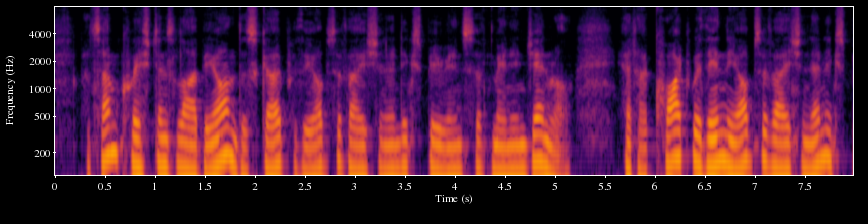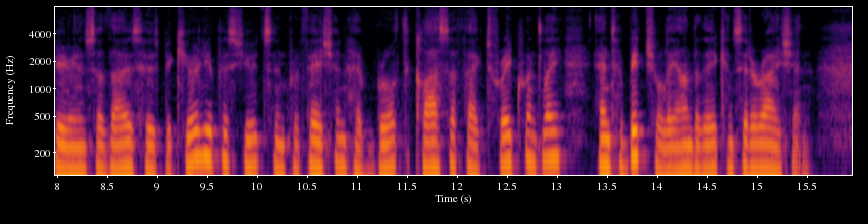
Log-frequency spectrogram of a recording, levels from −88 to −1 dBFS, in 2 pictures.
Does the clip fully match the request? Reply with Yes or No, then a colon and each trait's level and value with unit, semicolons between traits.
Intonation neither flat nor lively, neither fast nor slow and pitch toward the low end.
Yes: average, 3.2 semitones; average, 160 wpm; low, 130 Hz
